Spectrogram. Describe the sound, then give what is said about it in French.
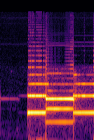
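Gendarmerie car siren, loud and steady, switching between a higher and a lower pitch and then back to the higher one, after a faint tone at the start. “Et comme vous pouvez le constater, on a les avertisseurs sonores et lumineux, qu'on appelle communément la sirène du gendarme.”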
